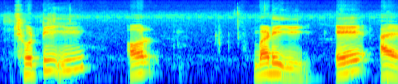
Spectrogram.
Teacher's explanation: अग्रस्वर कैसे पहचाने, जीभ के अगले भाग से जो उच्चारण है, तो छोटी ई और बड़ी ई, ए ऐ, तो ये आप बोल के अपने आप से बोल के देखिए, ये आपके जीभ के अगले भाग से उच्चारण हो रहा है।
